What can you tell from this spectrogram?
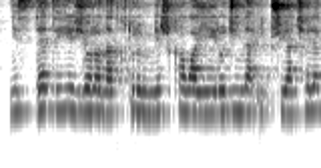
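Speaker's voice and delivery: ordinary delivery, nothing marked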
